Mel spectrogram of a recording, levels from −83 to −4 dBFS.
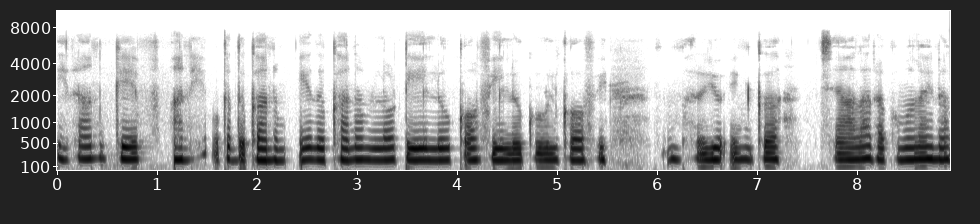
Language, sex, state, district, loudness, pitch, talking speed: Telugu, female, Andhra Pradesh, Chittoor, -14 LUFS, 195 Hz, 125 wpm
